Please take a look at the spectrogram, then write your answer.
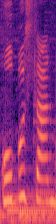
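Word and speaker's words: Qobustan: कोबुस्तान बोलते हैं, कोबुस्तान बोलते हैं। इन लोगों की प्रोनाउंसिएशन में सी को के बोलते हैं लोग, तो हम लोग जैसे कैल्विन मतलब सी को सी बोलते हैं, ये किस के को सी बोलते हैं, कुछ ऐसा सिस्टम है इनका।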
